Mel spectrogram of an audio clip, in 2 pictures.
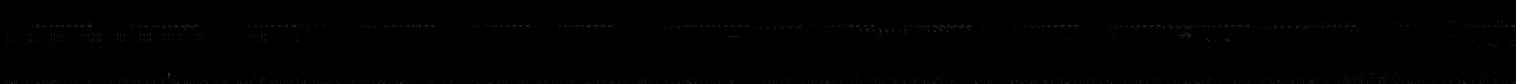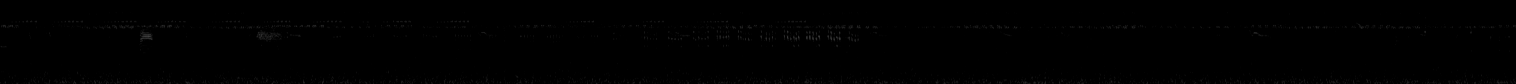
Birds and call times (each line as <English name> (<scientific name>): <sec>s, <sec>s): African Jacana (Actophilornis africanus): 1.5s, 22.9s
Egyptian Goose (Alopochen aegyptiaca): 7.4s, 16.7s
